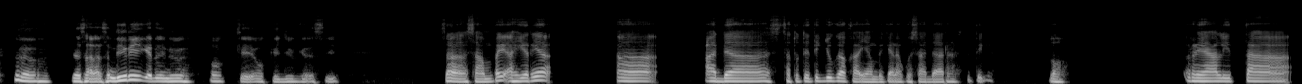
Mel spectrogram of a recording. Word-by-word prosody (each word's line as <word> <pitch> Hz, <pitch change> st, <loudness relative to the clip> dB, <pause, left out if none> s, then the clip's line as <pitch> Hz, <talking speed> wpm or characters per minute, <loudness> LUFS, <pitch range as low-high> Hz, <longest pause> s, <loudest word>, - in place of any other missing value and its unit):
Oh, 145 Hz, -8 st, +4 dB, 0.2 s
"Ya, 145 Hz, -, +4 dB
salah 135 Hz, -1 st, +2 dB
sendiri," 195 Hz, +8 st, +6 dB
katanya. 140 Hz, -3 st, +3 dB, 0.2 s
Oke 135 Hz, -4 st, -5 dB
oke 125 Hz, -1 st, -6 dB
juga, 125 Hz, +1 st, -4 dB
sih. 125 Hz, -, -8 dB, 1.1 s
Sa 135 Hz, -5 st, +2 dB
sampai 130 Hz, +6 st, 0 dB
akhirnya, 150 Hz, +6 st, +2 dB, 0.7 s
eee, 150 Hz, -2 st, +1 dB, 0.5 s
ada 145 Hz, -1 st, +2 dB
satu 145 Hz, +1 st, -7 dB
titik 145 Hz, +1 st, -2 dB
juga, 155 Hz, -1 st, +2 dB
Kak, 130 Hz, -1 st, -3 dB
yang 120 Hz, -1 st, -1 dB
bikin 120 Hz, -, -3 dB
aku 120 Hz, -, -8 dB
sadar. 120 Hz, +1 st, -4 dB
Titik, 185 Hz, -3 st, -11 dB, 0.5 s
loh 120 Hz, -2 st, -2 dB, 1.2 s
realita, 145 Hz, -, 0 dB
145 Hz, 115 wpm, -22 LUFS, 130-150 Hz, 1.2 s, sendiri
